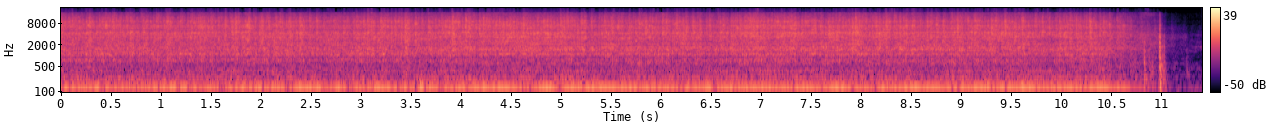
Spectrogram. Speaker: okay guys so the reason my washer was not turning at all or barely turning and not watching any clothes and making a weird noise is because this part is broken as you can see this should be attached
